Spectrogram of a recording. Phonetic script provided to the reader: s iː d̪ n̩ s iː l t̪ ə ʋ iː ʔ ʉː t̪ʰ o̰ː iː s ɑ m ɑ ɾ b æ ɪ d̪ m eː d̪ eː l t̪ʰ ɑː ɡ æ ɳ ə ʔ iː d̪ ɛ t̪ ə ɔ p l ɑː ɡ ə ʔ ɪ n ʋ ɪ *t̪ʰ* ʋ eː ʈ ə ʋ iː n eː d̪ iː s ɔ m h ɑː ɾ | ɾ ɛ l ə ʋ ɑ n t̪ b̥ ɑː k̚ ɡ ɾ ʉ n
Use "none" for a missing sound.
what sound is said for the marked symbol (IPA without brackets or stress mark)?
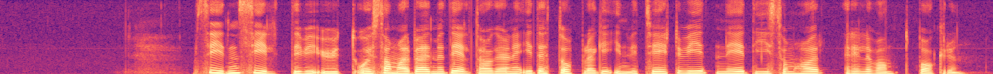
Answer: t̪ʰ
